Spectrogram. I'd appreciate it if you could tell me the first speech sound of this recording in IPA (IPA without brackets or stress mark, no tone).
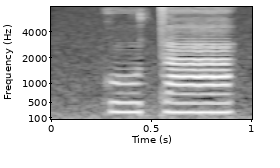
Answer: k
